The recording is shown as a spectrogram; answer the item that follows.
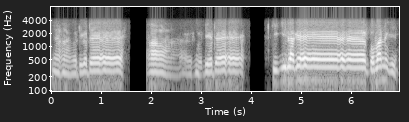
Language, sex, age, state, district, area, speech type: Assamese, male, 60+, Assam, Majuli, urban, conversation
